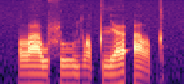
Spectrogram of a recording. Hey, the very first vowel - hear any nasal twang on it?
no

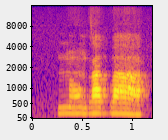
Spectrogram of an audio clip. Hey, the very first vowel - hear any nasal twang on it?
yes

